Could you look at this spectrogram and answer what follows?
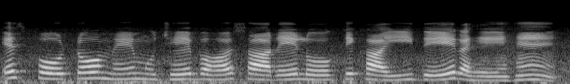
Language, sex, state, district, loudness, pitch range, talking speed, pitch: Hindi, female, Madhya Pradesh, Katni, -15 LUFS, 220-250 Hz, 115 wpm, 235 Hz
